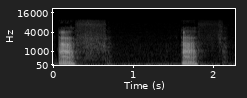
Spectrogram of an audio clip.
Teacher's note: you should really be able to feel your teeth coming together your upper teeth coming together with the inside of your bottom lips and by pronouncing it with a sukun you should start to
